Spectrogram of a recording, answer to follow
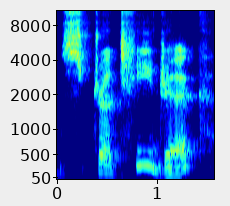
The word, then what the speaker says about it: strategic: e so strategy then when i'm changing to strategic it's similar to what we were just talking about earlier with now because i have second syllable stress this t no longer is a flap it actually says the aspirated t sound um and i still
